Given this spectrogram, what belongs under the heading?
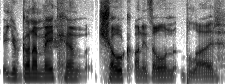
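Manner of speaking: ordinary talk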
